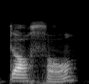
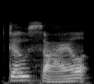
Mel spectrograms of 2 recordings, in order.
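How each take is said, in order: First: It is said with an American pronunciation. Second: It is said with a British pronunciation. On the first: "in red American" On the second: "the first one is British"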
